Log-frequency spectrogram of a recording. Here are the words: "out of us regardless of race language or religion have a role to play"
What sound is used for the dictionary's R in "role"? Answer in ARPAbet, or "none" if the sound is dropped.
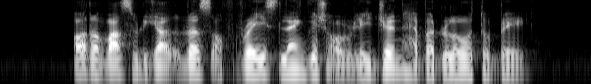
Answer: L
